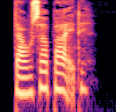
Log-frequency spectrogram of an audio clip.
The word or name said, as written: dagsarbejde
